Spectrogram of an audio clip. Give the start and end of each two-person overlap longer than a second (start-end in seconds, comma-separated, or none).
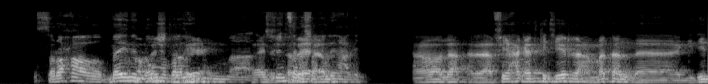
1.1-3.4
